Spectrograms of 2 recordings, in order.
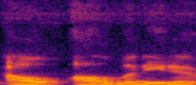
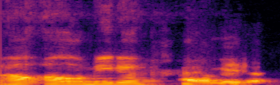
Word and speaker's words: Alameda: 2017 to open an Arbitrage Outlet called almond almanita research I can't even say that darn word how do you say it Tim Alameda Alameda research which is supposed to be an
